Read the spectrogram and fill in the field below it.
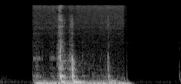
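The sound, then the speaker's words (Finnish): A Dymo label printer cuts its printed tape in one quick mechanical burst, a brisk, rough whirring snip lasting about a second, fairly loud, with silence before and after and no voices. “se ääni tulee tämmöisestä Dymo Tarra-tulostimesta, kun katkaistaan se nauha, se tulostusnauha siitä”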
